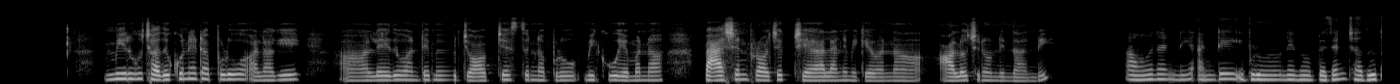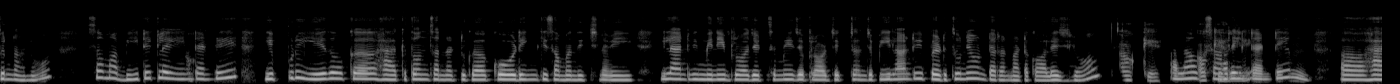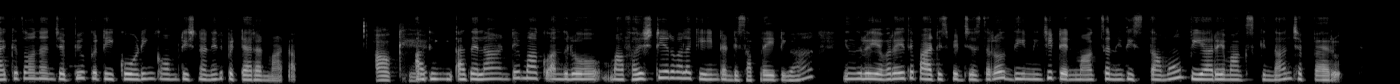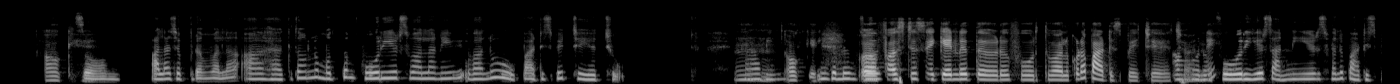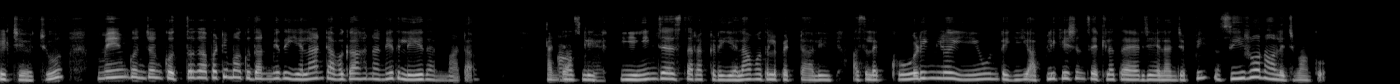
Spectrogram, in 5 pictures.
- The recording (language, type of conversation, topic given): Telugu, podcast, నీ ప్యాషన్ ప్రాజెక్ట్ గురించి చెప్పగలవా?
- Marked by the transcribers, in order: tapping; in English: "జాబ్"; in English: "ప్యాషన్ ప్రాజెక్ట్"; in English: "ప్రెజెంట్"; in English: "సో"; in English: "బీటెక్‌లో"; in English: "హ్యాకథాన్స్"; in English: "కోడింగ్‌కి"; in English: "మినీ ప్రాజెక్ట్స్, మేజర్ ప్రాజెక్ట్స్"; in English: "కాలేజ్‌లో"; other background noise; in English: "హ్యాకథాన్"; in English: "కోడింగ్"; lip smack; in English: "ఫస్ట్ ఇయర్"; in English: "పార్టిసిపేట్"; in English: "టెన్ మార్క్స్"; in English: "పీఆర్ఏ మార్క్స్"; in English: "సో"; in English: "హ్యాకథాన్‌లో"; in English: "ఫోర్ ఇయర్స్"; lip smack; in English: "ఫస్ట్, సెకండ్, థర్డ్, ఫోర్త్"; in English: "పార్టిసిపేట్"; in English: "ఫోర్ ఇయర్స్"; in English: "పార్టిసిపేట్"; in English: "కోడింగ్‌లో"; in English: "అప్లికేషన్స్"; in English: "జీరో నాలెడ్జ్"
